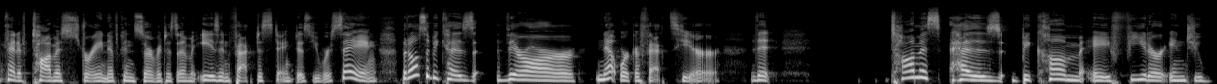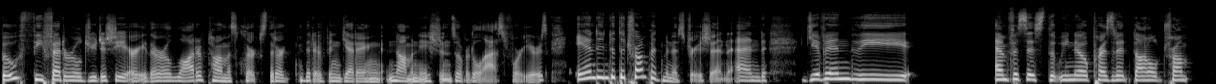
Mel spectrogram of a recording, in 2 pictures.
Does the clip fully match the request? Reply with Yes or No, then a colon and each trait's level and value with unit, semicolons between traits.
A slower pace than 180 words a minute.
Yes: average, 165 wpm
